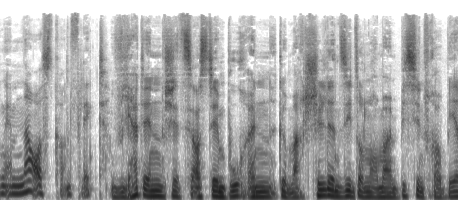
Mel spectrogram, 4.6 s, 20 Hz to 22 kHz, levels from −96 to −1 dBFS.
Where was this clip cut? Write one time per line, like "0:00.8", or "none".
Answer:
0:01.7
0:02.8
0:03.5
